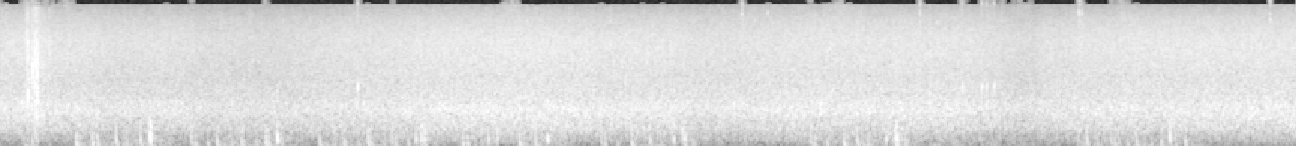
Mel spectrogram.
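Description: Leaves crunch and break apart in quick bursts.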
